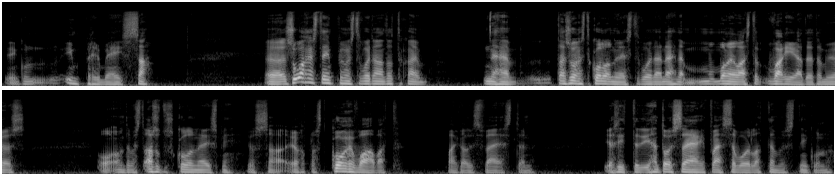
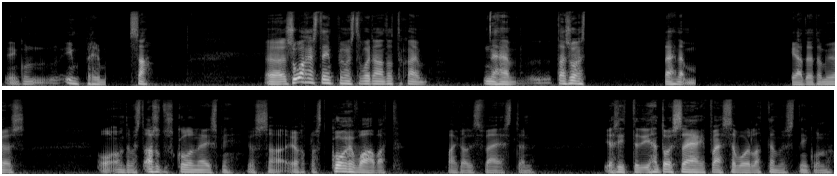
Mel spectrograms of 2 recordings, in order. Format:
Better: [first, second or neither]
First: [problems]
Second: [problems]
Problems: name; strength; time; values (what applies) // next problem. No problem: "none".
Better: first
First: none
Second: audio cutting out; at 1 s, at 6 s for 1 s and at 7 s for 1 s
